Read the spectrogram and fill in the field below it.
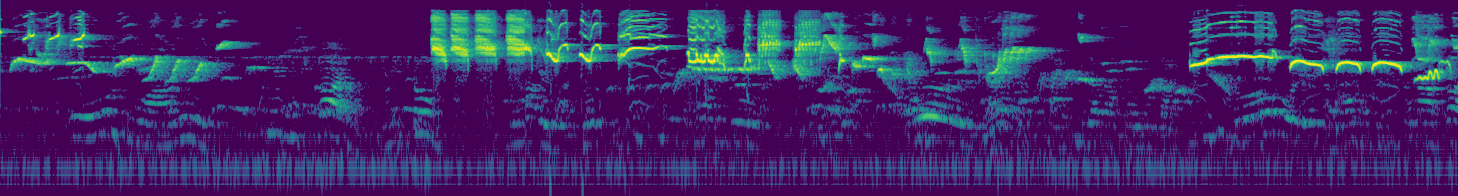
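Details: Orange-headed thrush lure song to prompt other birds to sing: a long, varied run of loud, rich whistles, rapid chirps and buzzy high notes, ending with repeated looping whistled phrases, low hum underneath.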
